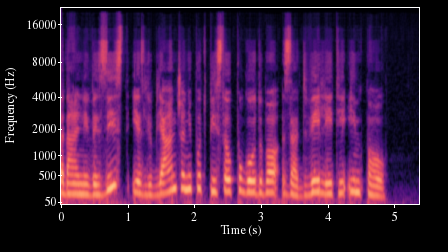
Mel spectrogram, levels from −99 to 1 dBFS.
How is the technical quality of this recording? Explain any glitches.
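The quality is noticeably degraded, with plainly audible codec damage running through the entire recording.

Throughout, the speech sounds rough, grainy and noisy, even though the full bandwidth is kept. The likely cause is Opus compression in its music (CELT) mode at a low rate, around 16 kbps. Short of bits, the encoder preserves each band's energy but fills in detail with folded lower bands or noise.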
